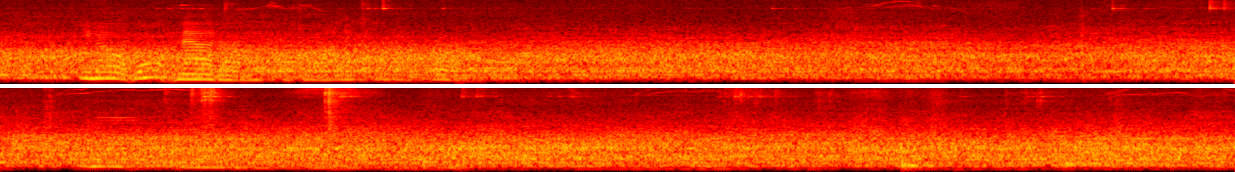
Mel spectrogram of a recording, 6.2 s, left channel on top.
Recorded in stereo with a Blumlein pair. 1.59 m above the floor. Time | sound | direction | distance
0.4 | a woman speaking | 70° left | 1.1 m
